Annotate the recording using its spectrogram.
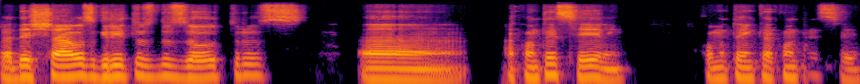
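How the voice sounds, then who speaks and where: In a very clean recording with a silent background, a man speaks at a fairly slow pace in a dark, mellow tone. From interior of São Paulo state. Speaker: podcast host. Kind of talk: casual interview.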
